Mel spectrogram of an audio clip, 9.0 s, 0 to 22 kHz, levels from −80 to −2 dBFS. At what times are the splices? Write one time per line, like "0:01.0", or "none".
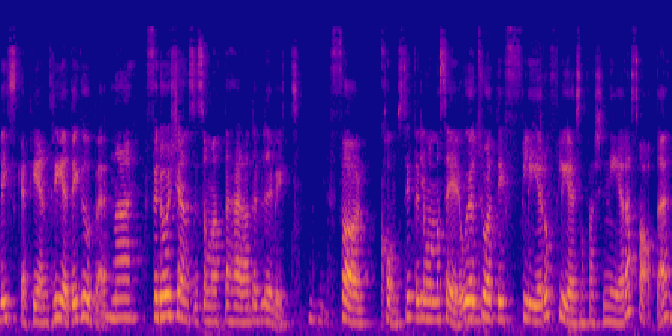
0:04.0
0:05.0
